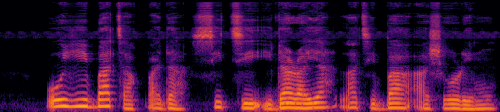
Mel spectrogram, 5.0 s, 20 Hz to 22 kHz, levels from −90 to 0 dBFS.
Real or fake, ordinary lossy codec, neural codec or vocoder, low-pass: fake; none; vocoder, 48 kHz, 128 mel bands, Vocos; none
